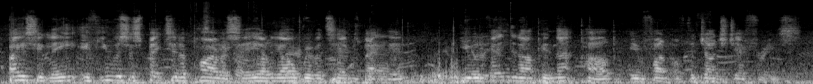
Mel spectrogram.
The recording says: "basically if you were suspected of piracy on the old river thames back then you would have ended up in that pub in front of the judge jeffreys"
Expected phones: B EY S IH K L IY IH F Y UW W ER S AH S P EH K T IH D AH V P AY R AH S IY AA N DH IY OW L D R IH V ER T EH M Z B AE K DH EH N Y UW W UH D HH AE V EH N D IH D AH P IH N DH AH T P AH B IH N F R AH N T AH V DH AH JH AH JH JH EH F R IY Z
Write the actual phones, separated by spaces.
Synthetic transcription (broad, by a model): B EY S IH K L IY IH F Y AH W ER S AH S P EH K T IH D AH P AY R AH S IY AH N DH IY OW L D R IH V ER T EH M Z B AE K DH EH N Y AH W UH D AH V EH N D IH D AH P IH N DH AH T P AH B IH N F R AH N T AH V DH AH JH AH JH JH EH F R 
